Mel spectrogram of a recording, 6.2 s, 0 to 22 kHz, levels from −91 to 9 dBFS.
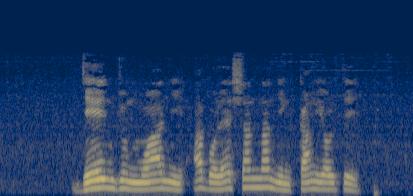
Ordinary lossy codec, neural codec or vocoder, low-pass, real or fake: MP3, 96 kbps; none; 7.2 kHz; real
